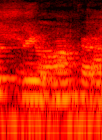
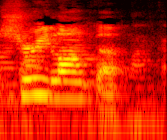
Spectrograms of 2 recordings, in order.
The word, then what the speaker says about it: Sri Lanka: Sri Lanka. – Sri Lanka.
